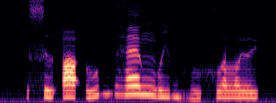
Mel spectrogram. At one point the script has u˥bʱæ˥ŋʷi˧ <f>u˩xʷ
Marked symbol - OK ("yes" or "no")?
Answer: no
